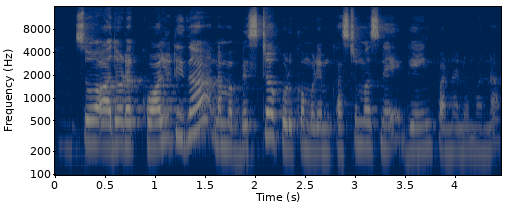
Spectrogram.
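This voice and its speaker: Her pitch is high for a woman, and this woman's voice rises and falls with ordinary variation. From Andhra Pradesh. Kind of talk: interview answer.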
